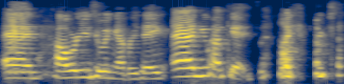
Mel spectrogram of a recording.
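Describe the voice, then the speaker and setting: Woman, 30s, guest, effusive, gushing, slightly high voice, muffled call audio. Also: sharp tone. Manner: effusive, gushing, talks in rushes. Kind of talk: casual video chat.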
